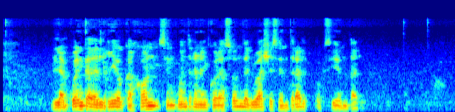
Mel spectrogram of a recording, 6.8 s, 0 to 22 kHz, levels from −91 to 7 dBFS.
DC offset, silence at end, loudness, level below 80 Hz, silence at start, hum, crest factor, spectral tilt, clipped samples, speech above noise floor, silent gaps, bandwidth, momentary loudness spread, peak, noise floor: under 0.1%; 1.45 s; -17 LUFS; -46 dBFS; 0.05 s; none; 16 dB; -7 dB/octave; under 0.1%; 36 dB; none; 11.5 kHz; 10 LU; -2 dBFS; -53 dBFS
